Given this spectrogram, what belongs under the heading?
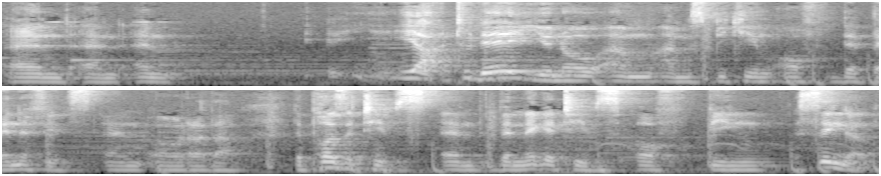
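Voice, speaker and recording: A South African man talking casually and reflectively to camera, halting and repeating words as he goes. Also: lowish voice, fairly bright tone, echoey room, soft background music. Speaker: vlogger. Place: indoors, dim room at night.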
